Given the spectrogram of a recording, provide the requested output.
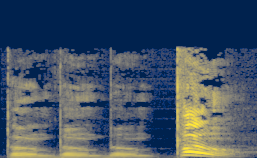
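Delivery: voiced drum hits, the final boom loud; drumbeat imitation. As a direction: beat out the accent like a drummer. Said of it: "That's an accent".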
